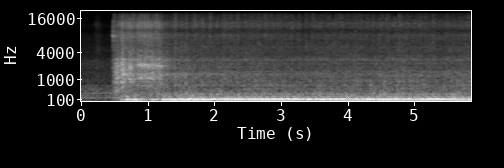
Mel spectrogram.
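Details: 1979 Honda GL1000 Gold Wing just after valve seal replacement to fix excessive smoking: starts at once, settles into smooth steady low idle with even beat, no stumble; normal idle.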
